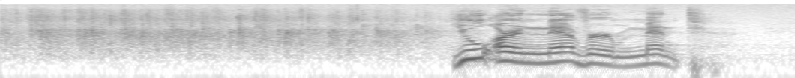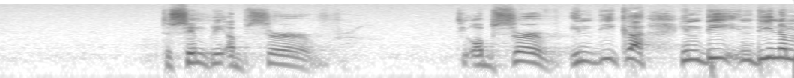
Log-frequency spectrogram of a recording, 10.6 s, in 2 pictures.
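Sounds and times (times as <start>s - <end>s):
congregation clapping during a church service: 0.0s - 3.0s
speech: 3.0s - 4.7s, 6.4s - 7.6s, 8.4s - 10.5s.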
